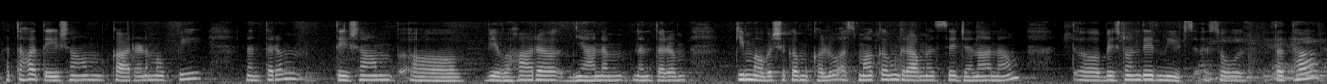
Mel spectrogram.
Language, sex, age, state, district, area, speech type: Sanskrit, female, 18-30, Karnataka, Dharwad, urban, spontaneous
